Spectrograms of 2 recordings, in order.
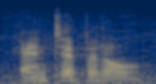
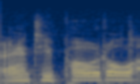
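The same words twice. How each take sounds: First: "antipodal" stressed on the TIP, as an-TIP-uh-dul; "antipodal" with a reduced, unstressed "po"; first pronunciation. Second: "antipodal" said as an-tee-POH-dul; "antipodal" with a full "anti" and long O; alternative pronunciation. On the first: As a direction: say "antipodal" as an-TIP-uh-dul, short middle vowels. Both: Shown as a demonstration. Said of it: "how you're supposed to pronounce this word".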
